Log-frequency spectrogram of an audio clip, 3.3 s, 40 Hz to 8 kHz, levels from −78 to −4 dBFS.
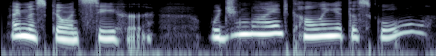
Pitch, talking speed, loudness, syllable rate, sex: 265 Hz, 240 wpm, -16 LUFS, 5.3 syllables/s, female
